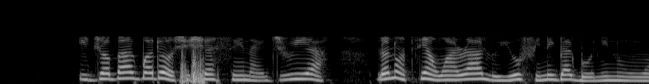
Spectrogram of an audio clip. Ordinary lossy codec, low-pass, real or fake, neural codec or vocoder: none; 3.6 kHz; real; none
